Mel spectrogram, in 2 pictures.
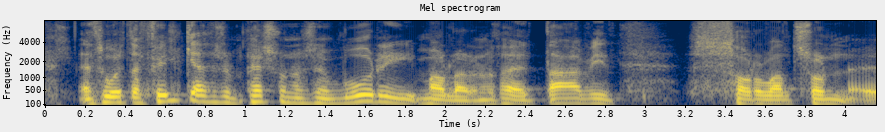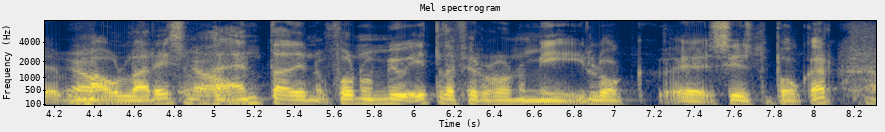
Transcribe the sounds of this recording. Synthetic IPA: ɛnθuhɛɾt̪aðfɪlcaθɛsʏmpʰɛrsunamsɛmvɔːɾʏimaːwlaɾɪnaθaðɛɾt̪aːvið | θɔɾvalt̪sɔnmaːwlaɾɪsɛmaθaðɛnt̪aðɪnfoːɾnumjœːɣɪt̪lafɪɾɪɾ̥hɔnʏmilɔːksiːðʏst̪ʏ̥poːwkaɾ̥

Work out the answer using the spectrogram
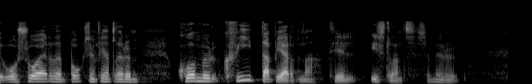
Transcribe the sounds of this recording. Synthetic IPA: ɔɣsɔɛɾθaðpowhksɛmfjat̪laɾʏm | kʰɔːmʏɾkʰviːt̪apja̰ɾt̪na̰t̪ʰɪlist̪la̰nt̪sːɛmɛɾʏ̰

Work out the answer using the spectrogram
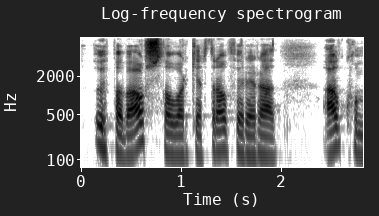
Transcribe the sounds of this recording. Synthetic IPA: ʏhpavaːwɾ̥st̪awvaɾ̥cɛr̥t̪ɾaːwfɪɾɪɾað | aːvkʰɔːm

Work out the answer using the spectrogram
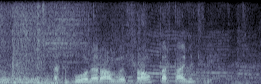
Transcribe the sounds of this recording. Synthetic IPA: θɛht̪apuːavɛːɾaalvɛð̥fɾaːwpɛr̥t̪aːjvɪnt̪lɪɾɪ̰

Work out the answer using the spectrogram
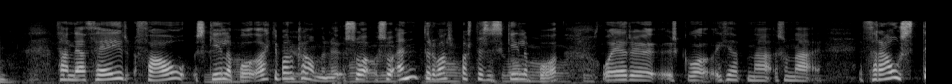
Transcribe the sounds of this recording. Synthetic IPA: θanːɛaðθejɾfawscɪːlapɔːðɔɛhcɪpaːɾaɔkʰlaːwmʏnʏsɔsɔʔɛnt̪ʏɾvar̥past̪θɛs̬ɪscɪːlapɔːðɔɣɛɾʏskɔçɛt̪nasuːna | θɾaːwst̪

